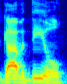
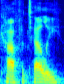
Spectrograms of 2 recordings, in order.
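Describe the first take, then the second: First: It is said the Italian way, starting with G, ending clipped. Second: It is said the American way, with every syllable. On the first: "in Italian it was gavadil"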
